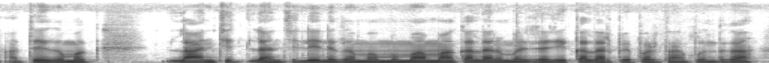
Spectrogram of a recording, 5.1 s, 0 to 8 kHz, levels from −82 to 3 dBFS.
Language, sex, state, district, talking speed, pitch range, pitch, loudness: Wancho, male, Arunachal Pradesh, Longding, 220 wpm, 120-135 Hz, 130 Hz, -18 LUFS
